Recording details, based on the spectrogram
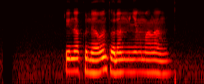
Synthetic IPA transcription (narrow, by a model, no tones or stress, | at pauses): tinaɡ̥ṳnawand̪̥o̤lanməɲaŋmalaŋ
